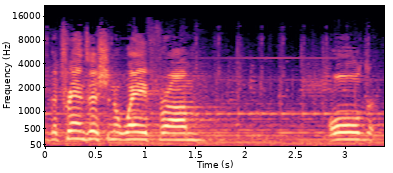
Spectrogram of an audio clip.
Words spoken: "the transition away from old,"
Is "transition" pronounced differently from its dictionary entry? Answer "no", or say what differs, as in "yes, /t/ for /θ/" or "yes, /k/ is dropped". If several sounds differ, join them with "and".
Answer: no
